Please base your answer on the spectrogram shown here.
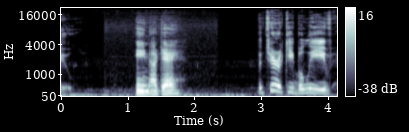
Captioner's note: speaking cherokee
